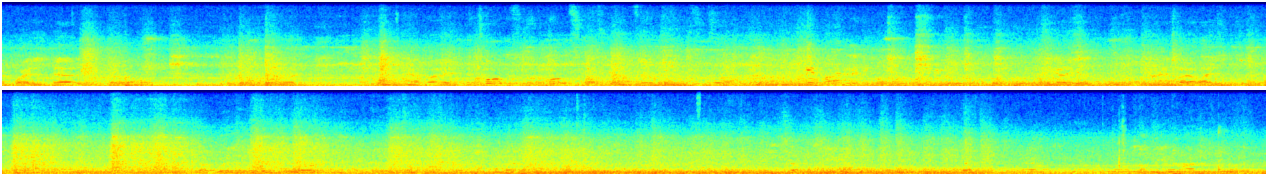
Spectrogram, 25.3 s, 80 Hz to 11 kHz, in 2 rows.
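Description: Kawasaki R110A subway car running between stations, heard from inside the car: a steady rumble of wheels on rail with repeated clicks over the rail joints.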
